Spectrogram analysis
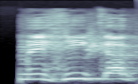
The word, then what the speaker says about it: Mexica: De hecho, si voy a decirlo con toda propiedad es mexic con dos saltillos.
